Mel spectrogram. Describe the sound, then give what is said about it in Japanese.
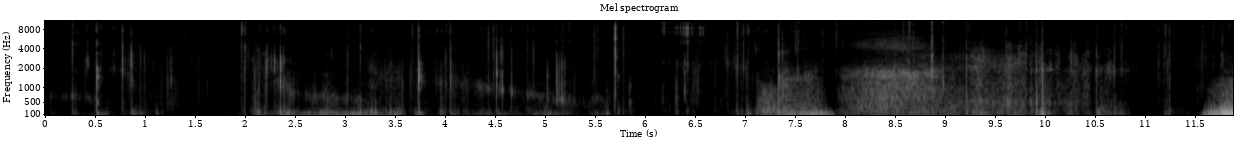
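Crunchy chewing of a bite-sized snack, heard as faint, irregular crunches and soft mouth sounds with quiet gaps between bites. “一口で食べきれるから、すっごく食べやすくて、また食べちゃおう。”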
